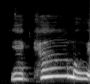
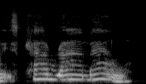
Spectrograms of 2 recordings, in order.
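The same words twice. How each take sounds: First: Caramel said the American way, two syllables. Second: Caramel said slowly with three syllables, clear A; British caramel. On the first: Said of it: "it's not caramel". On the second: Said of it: "It's got an A in it". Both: Shown as a demonstration.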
